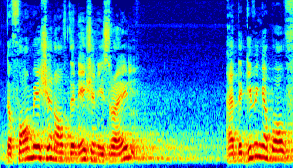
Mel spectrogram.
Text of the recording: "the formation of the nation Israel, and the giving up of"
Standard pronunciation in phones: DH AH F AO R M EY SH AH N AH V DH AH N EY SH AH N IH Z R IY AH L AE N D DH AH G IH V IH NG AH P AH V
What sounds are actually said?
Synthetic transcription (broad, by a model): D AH F AO R M EY SH AH N AH V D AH N EY SH AH N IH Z R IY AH L AE N D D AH G IH V IH NG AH B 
